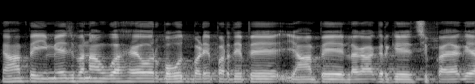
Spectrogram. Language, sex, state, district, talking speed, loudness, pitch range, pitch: Hindi, male, Jharkhand, Deoghar, 225 wpm, -14 LUFS, 120-140 Hz, 125 Hz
